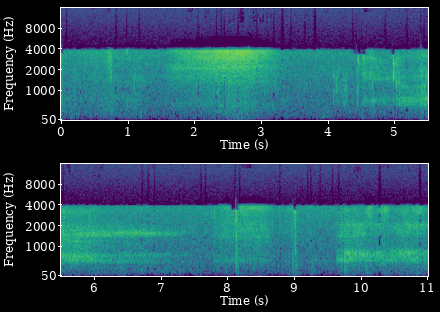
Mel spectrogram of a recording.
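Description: Slow, deep breathing: a person takes deep breaths as instructed, five times, several long, airy inhales and exhales rising and falling in a steady rhythm, soft and hissy, with no talking.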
